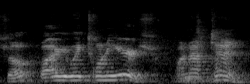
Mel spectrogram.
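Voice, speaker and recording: A man's voice: high-pitched, normal speed, fairly bright tone. A man at a screenplay table read playing a skeptical, practical small-town sheriff in a dry, conversational way. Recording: noisy, echoey room, distant mic.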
